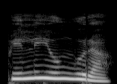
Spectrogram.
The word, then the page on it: ಪಿಲ್ಲಿಯುಂಗುರ: Kannada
